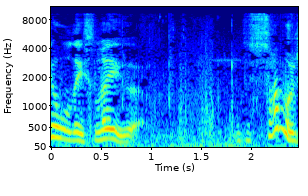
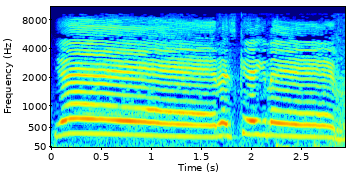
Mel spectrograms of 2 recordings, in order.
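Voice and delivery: excited cheer; 3 semitones higher, much slower than usual. Real, not acted. Cheering to attack.

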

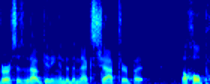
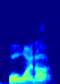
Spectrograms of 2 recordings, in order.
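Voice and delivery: ordinary talk, nothing marked

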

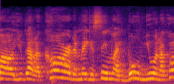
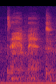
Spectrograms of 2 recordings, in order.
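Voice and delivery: hushed frustrated whisper; whispered curse; 14 dB quieter than usual. Real, not acted. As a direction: whisper it under your breath. Struggling with food, muttered.

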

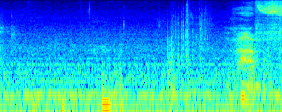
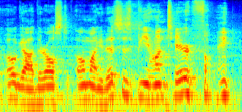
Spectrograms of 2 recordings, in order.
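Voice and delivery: ordinary talk

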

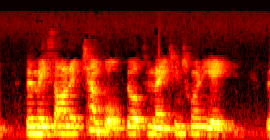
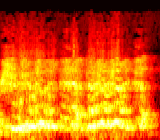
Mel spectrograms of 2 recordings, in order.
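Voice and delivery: embarrassed laugh; 12 semitones higher, 7 dB louder than usual. Real, not acted. Calling her map amateur.

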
